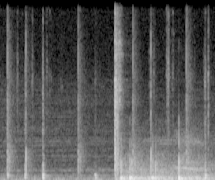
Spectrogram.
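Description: Sharp knocks at uneven intervals, then about a second in a louder, denser stretch of thuds and low rumble.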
